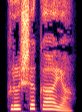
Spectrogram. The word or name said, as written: ಕೃಶಕಾಯ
